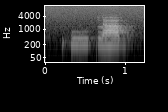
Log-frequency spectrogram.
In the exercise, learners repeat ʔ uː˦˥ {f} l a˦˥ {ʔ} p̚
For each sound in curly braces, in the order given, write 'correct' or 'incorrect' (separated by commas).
incorrect, incorrect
